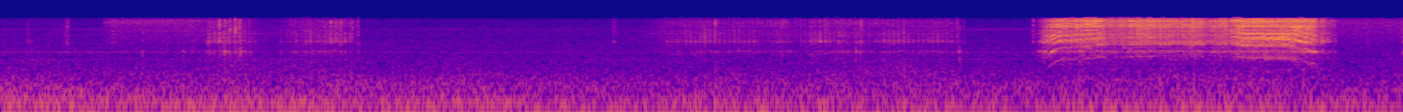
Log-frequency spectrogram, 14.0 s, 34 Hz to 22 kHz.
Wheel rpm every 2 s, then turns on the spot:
0, 10, 0, 10, 20, 110, 150.
2-4 6-10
